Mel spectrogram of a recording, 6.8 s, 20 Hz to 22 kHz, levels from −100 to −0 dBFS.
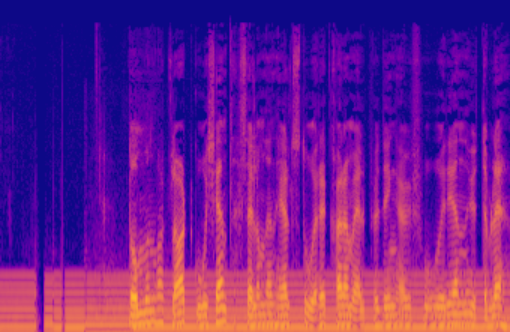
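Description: A ground loop or nearby transformer couples the 50 Hz power line into this speech recording throughout, leaving a strong, steady mains hum nearly as loud as the speech itself. From 0.47 to 0.61 s a call audio freeze occurs, likely because packets were delayed and the jitter buffer ran dry. The last sound is stretched into a fading buzz and ends in a short silence, then the speech resumes where it stopped, about 113 ms late, with nothing lost. Short concealed packet loss follows at 0.71 to 0.74 s and 0.82 to 0.88 s, where audio failed to reach the decoder in time and was patched by extending the preceding sound, giving brief smeared wobbles. From 1.14 to 2.34 s a call bitrate drop cuts the encoder from 64 to 17 kbps, so the speech turns coarse, watery and dulled in the highs until the rate recovers.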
